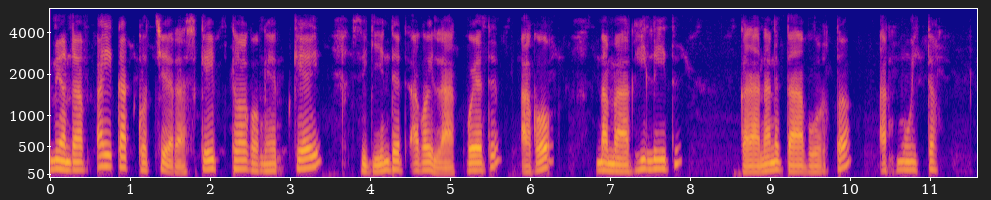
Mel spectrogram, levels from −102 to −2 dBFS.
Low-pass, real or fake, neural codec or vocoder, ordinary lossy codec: 5.4 kHz; fake; codec, 16 kHz in and 24 kHz out, 2.2 kbps, FireRedTTS-2 codec; none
